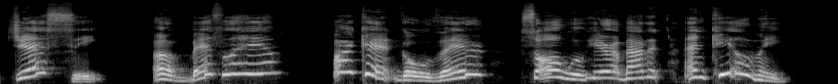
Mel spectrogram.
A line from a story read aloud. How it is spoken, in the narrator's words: Samuel exclaimed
